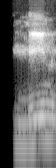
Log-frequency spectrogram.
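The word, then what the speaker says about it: lien: English में legal terminology में लीन बोलते हैं एल आई ई एन लीन उच्चारण वही जो प्रभु की भक्ति में लीन हो जाते ना उच्चारण वही हिंदी वाला लीन लेकिन वर्ड है इंग्लिश का लीन प्रोनंसिएशन लीन इंग्लिश का वर्ड लीन जिसका अर्थ है रिटेन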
